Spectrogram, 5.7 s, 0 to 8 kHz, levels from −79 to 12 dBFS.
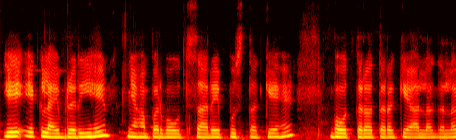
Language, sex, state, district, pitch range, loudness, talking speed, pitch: Hindi, female, Himachal Pradesh, Shimla, 195-220 Hz, -17 LUFS, 145 wpm, 200 Hz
